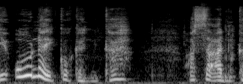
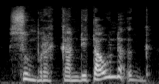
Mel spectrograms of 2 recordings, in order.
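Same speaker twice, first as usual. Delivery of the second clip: ordinary talk, nothing marked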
